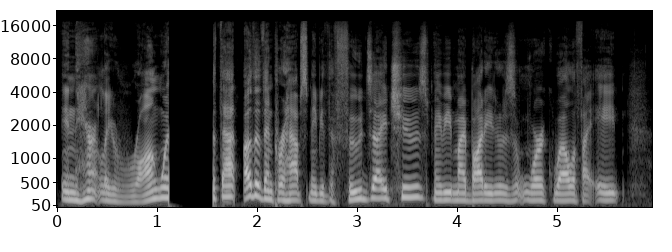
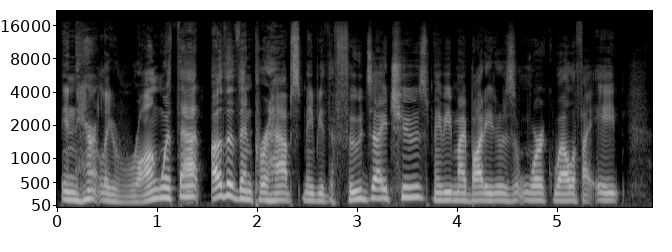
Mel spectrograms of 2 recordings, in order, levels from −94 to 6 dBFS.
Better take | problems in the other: second | audio freezing; at 1 s

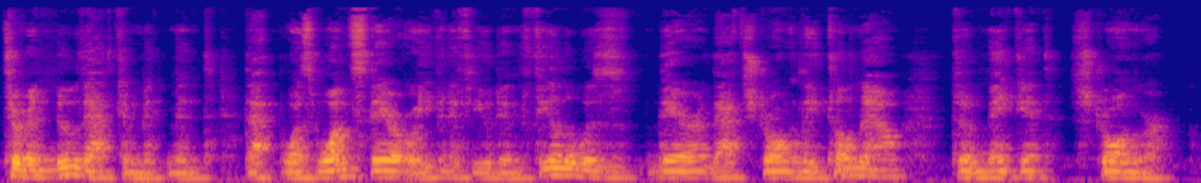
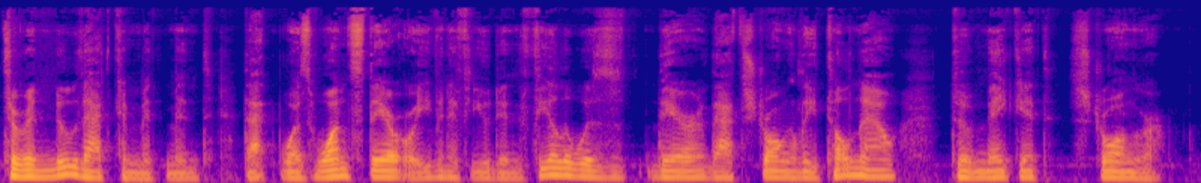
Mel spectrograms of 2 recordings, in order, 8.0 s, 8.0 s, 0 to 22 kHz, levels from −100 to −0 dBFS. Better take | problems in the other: second | room echo; slight; dies away in 0.2 s // off-mic speech; far

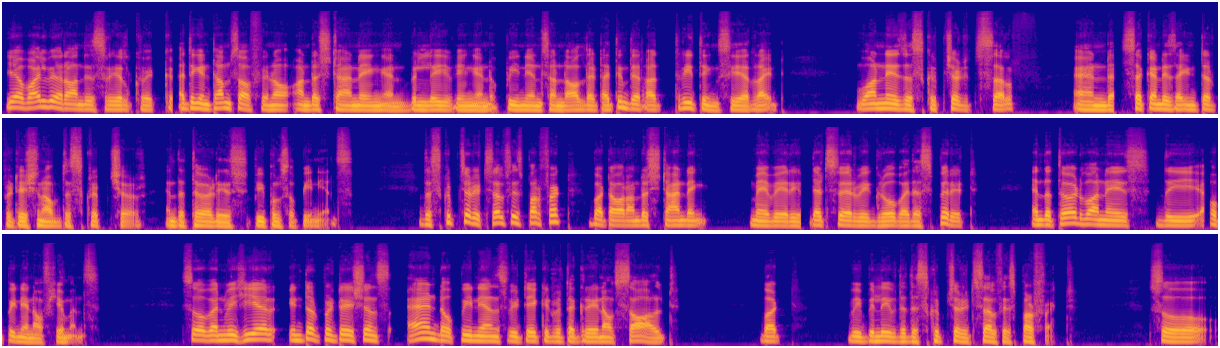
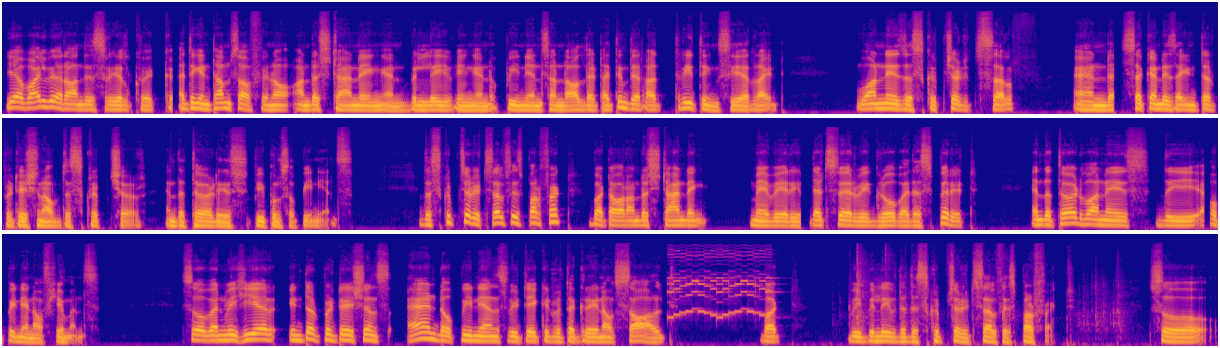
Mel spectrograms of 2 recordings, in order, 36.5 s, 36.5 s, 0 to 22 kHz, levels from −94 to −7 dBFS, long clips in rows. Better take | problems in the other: first | doorbell; noticeable; from 31 to 35 s; peak 9 dB below the speech

